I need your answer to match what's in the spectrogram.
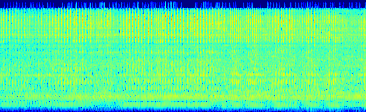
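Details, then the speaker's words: Echo two-stroke leaf blower that ran poorly, after adjusting the carburetor low, high and idle screws: a high buzzy note, smooth and even at steady speed. It runs cleanly. "the way this came it didn't run very well a little minor adjustment to the carburetor and it's running great"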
